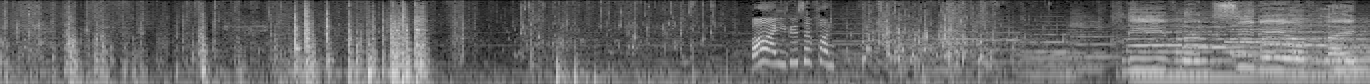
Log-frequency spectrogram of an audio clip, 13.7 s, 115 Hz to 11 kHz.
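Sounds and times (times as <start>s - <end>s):
irregular bumps and thuds: 0.0s - 4.7s, 5.4s - 6.3s
kayak paddle splashes: 0.0s - 11.2s
kayak scraping and knocking as it slides into the water: 0.0s - 11.2s
gentle water trickling: 4.4s - 11.1s
speech: 7.5s - 9.1s, 11.2s - 13.6s.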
